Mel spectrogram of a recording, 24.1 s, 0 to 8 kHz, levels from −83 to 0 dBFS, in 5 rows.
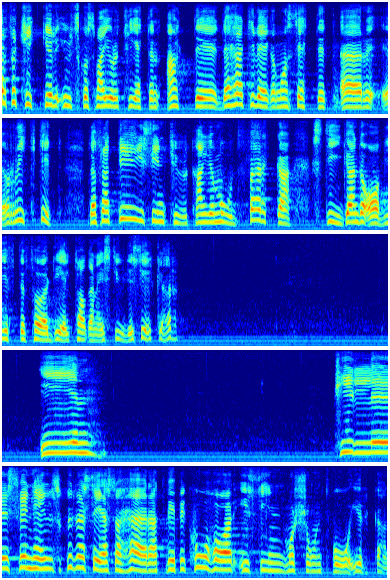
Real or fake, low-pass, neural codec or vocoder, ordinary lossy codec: real; none; none; none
